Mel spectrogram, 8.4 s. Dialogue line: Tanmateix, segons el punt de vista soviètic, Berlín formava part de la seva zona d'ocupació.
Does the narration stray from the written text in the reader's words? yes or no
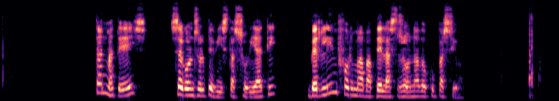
yes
